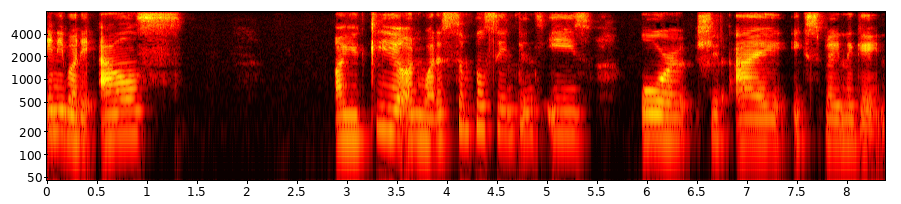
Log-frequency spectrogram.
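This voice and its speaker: A woman speaks at a very slow pace with fairly even intonation and long, frequent pauses. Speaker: teacher. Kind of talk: online class lecture.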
